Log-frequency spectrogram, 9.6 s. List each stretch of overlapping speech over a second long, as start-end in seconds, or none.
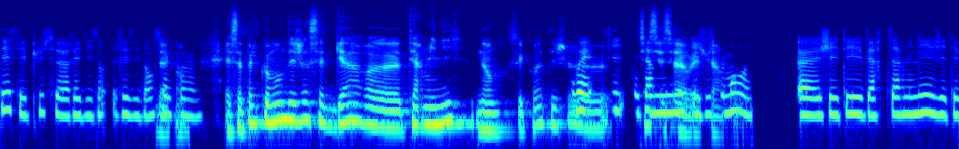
5.7-7.3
